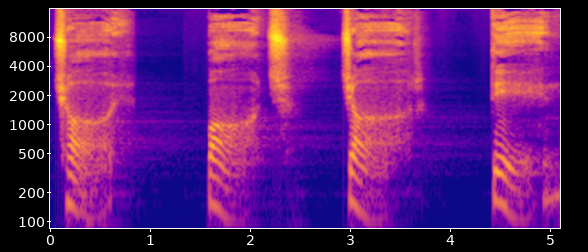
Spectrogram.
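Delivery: slow, soothing hypnotic countdown; guided meditation. Acted. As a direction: lead them down gently, step by step.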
